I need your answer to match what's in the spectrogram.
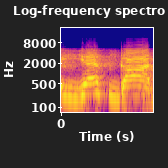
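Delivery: ordinary talk, nothing marked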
